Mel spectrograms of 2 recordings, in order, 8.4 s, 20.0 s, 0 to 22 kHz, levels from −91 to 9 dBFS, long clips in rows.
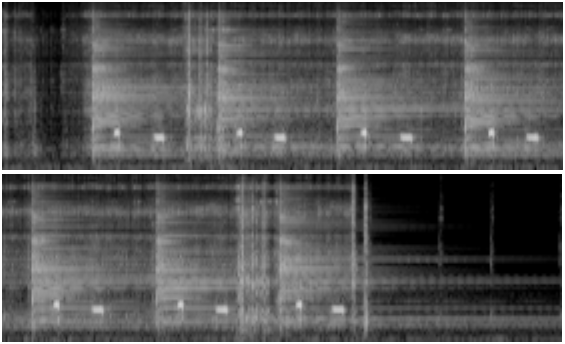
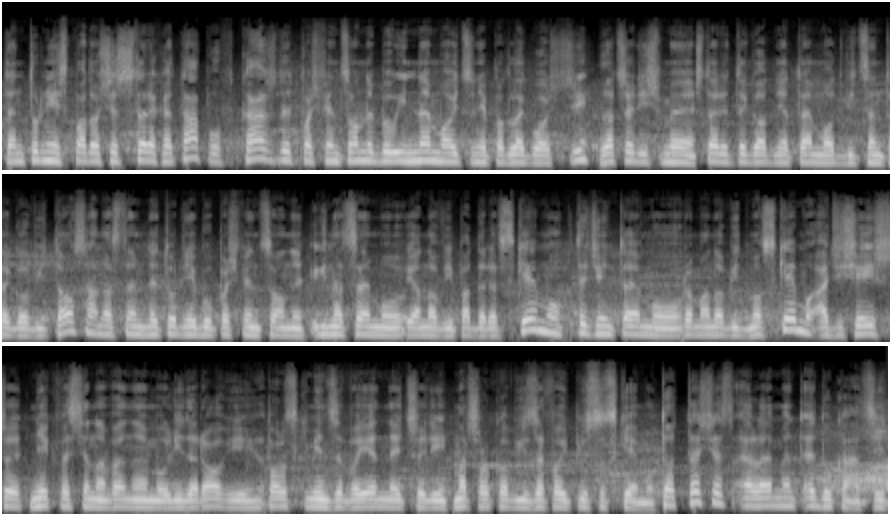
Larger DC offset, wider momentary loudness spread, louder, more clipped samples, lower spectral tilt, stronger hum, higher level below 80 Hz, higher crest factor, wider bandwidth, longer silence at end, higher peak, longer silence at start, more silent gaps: neither; first, 6 LU vs 3 LU; second, -23 LUFS vs -18 LUFS; neither; second, 1 dB/octave vs -6 dB/octave; neither; second, -66 dBFS vs -60 dBFS; first, 22 dB vs 14 dB; first, over 20 kHz vs 14 kHz; first, 1.3 s vs 0 s; about the same, -2 dBFS vs -2 dBFS; about the same, 0 s vs 0 s; neither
